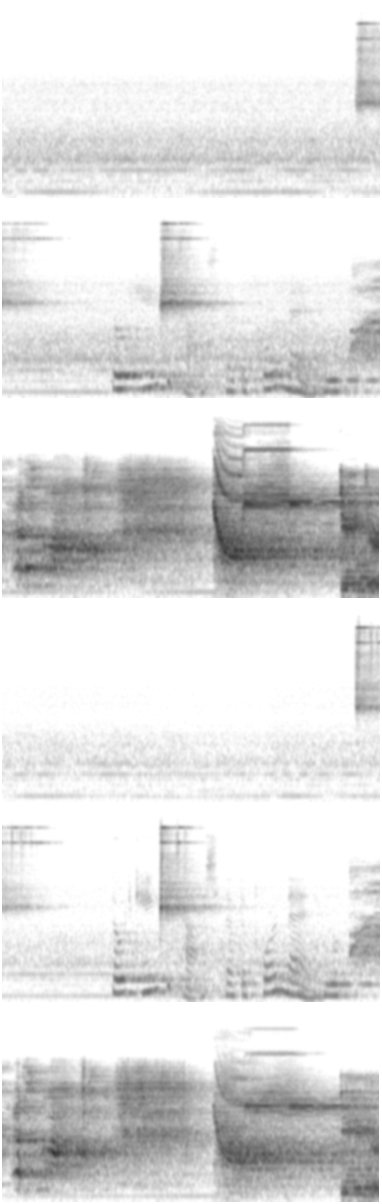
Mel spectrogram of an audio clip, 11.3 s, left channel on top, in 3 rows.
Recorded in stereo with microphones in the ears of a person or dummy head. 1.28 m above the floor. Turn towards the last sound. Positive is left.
turn(degrees=65)  # may be behind; listen again after turning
